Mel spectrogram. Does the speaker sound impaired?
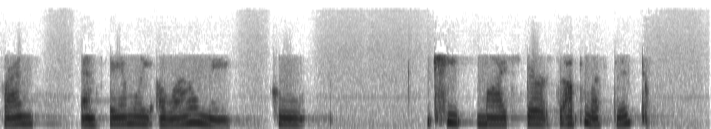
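Yes: ALS; first symptoms subtle in right foot, wheelchair user, Beezy board replaced standard transfer board; about two years since diagnosis, three since symptom onset, progressed, muscles can no longer scoot across transfers; breathing muscles affected, hard to speak, may sound weak or hard to understand, paces speech, slowing, pausing.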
